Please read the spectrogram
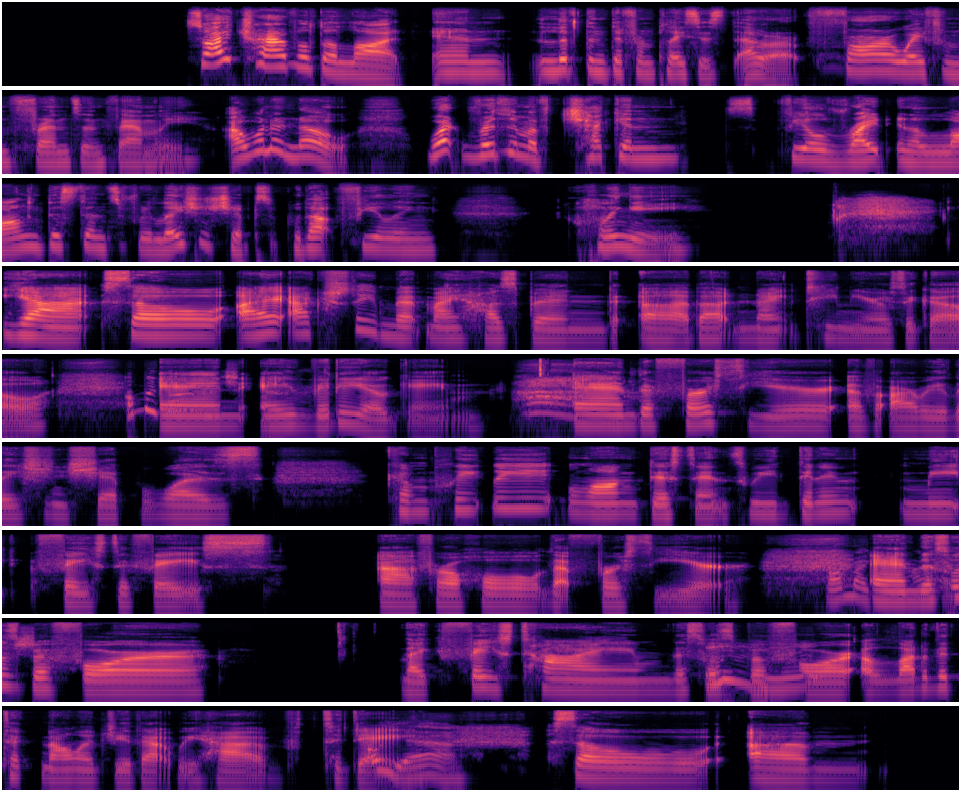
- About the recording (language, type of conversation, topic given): English, unstructured, What check-in rhythm feels right without being clingy in long-distance relationships?
- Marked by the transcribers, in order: chuckle; gasp; lip smack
